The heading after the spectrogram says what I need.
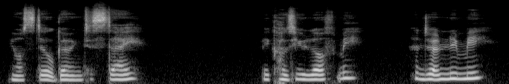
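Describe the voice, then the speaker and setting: Woman doing a posh-born teen boy, clingy and wounded, asmr roleplay, flat tone, close dry sound, long pauses. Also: on the high side, no room sound, poor audio. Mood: anxious, needy. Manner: slow, halting, measured delivery with long pauses. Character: wounded, possessive teenage boy aristocrat bound by demon contract. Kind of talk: ASMR character roleplay, scripted drama.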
